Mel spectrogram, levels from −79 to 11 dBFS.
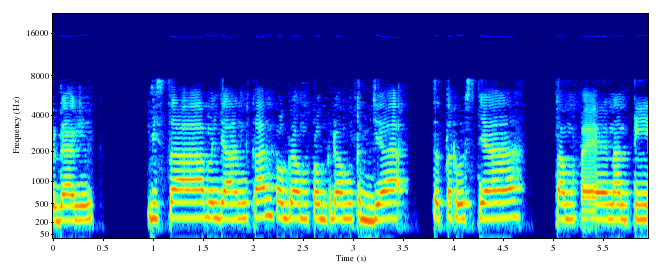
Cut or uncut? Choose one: uncut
